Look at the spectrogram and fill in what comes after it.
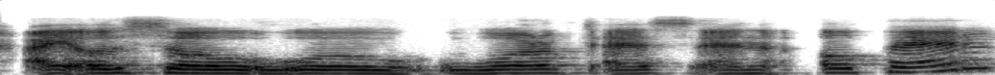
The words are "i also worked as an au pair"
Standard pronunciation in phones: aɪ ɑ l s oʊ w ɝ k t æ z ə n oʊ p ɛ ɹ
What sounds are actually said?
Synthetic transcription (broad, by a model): aɪ ɑ l s oʊ w ɝ k t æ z ə n oʊ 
